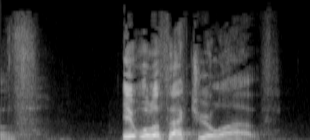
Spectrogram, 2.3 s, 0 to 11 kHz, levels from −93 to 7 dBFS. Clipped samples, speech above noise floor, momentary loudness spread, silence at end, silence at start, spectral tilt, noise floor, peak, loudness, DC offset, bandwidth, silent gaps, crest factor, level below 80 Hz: under 0.1%; 42 dB; 22 LU; 0.45 s; 0 s; -4.5 dB/octave; -60 dBFS; -2 dBFS; -19 LUFS; under 0.1%; 10 kHz; none; 20 dB; -56 dBFS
